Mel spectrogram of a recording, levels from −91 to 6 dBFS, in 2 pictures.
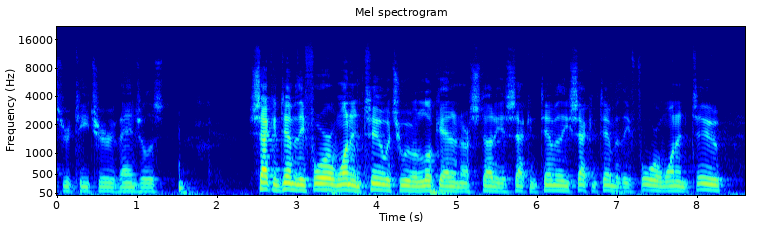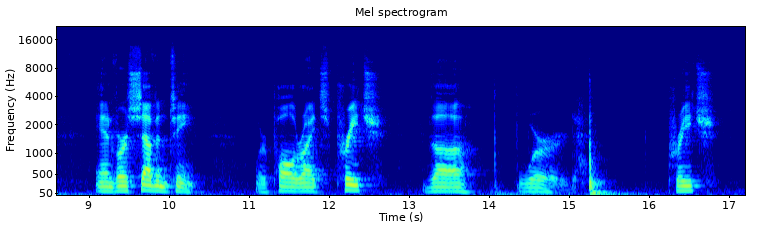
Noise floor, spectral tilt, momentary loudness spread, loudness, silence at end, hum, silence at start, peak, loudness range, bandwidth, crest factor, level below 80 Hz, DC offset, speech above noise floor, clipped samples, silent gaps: -75 dBFS; -6 dB/octave; 17 LU; -41 LUFS; 0.4 s; none; 0 s; -18 dBFS; 10 LU; 14.5 kHz; 24 dB; -64 dBFS; under 0.1%; 35 dB; under 0.1%; none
